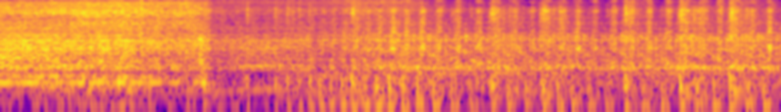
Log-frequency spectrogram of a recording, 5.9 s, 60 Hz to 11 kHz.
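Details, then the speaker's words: Snapper SR1433 rear-engine rider, sat 8 years, fuel line primed into filter: roars briefly, then lumpy uneven chuff about four beats a second struggling to stay lit; carburetor fuel fault, needle later found badly stuck in seat. "Go back into hyper starter mode here. Still not much fuel."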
